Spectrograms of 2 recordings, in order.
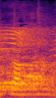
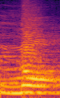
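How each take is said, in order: First: The word begins with a pronounced k sound. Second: The word begins directly with an n sound. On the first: The speaker calls it wrong. "कनो नहीं ना" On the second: The speaker calls it right. "इसको पढ़ते हैं नो"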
